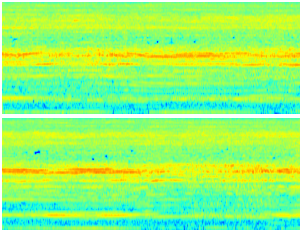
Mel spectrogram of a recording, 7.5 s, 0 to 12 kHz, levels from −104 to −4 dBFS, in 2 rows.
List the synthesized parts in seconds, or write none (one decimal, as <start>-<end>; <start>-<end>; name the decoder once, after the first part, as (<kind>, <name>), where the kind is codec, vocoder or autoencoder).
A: none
